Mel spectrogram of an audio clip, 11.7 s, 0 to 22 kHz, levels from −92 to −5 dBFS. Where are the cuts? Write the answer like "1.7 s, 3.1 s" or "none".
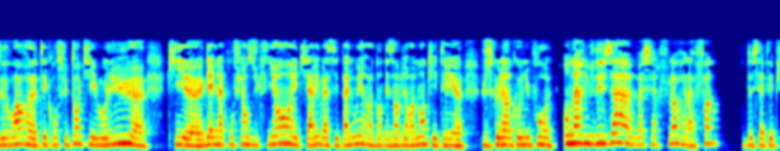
8.4 s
